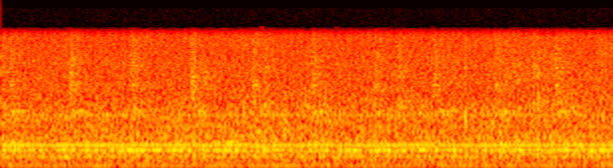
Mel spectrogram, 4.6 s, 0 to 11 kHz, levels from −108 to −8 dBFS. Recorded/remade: recorded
